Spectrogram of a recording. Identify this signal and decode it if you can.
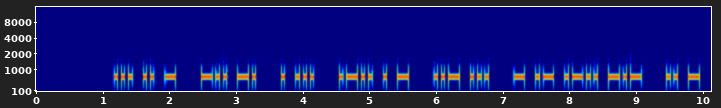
Morse code, heard as a keyed tone, about 22 wpm, 700 Hz. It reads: SIT DN ES LET US TALK IT
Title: Sentences from Top 500 Words and Abbreviations 22wpm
